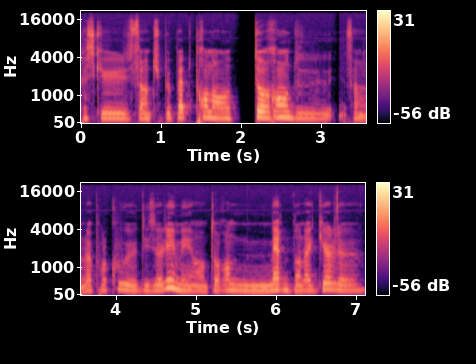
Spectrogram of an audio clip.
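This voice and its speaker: A woman with a plain, everyday voice, fairly low in pitch, at a fairly slow pace with hardly any pauses and fairly even intonation, in a very clean recording with a silent background. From Switzerland, Valais. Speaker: podcast host. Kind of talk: casual chat. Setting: radio studio.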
